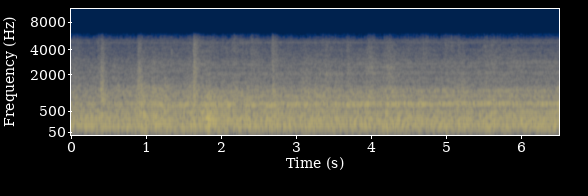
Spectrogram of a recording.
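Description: Linimo HSST maglev train running along its elevated guideway, heard inside the car: a steady running noise with a thin steady tone, and a few light clicks in the first few seconds.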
